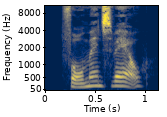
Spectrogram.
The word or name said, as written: formandshverv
